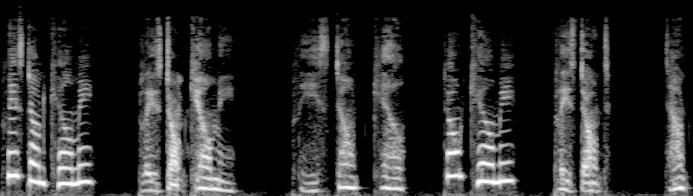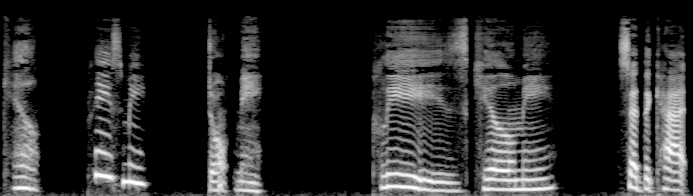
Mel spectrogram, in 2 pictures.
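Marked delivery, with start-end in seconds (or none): 0.0-9.6 eerie overlapping mimicry; babbling cat voices. A narrator's reading. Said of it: "They all started to talk over each other". 10.6-12.5 slow eerie cat voice. A narrator's reading. Eerie cat mimic, slowed.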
